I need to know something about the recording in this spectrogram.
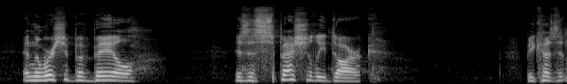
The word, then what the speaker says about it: Baal: of the worship of, it's actually pronounced Baal. But that's really hard to say when you're preaching, so we're going to say what every other preacher says, and we're just going to call him Baal.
